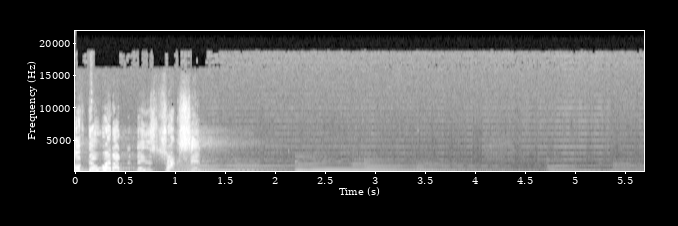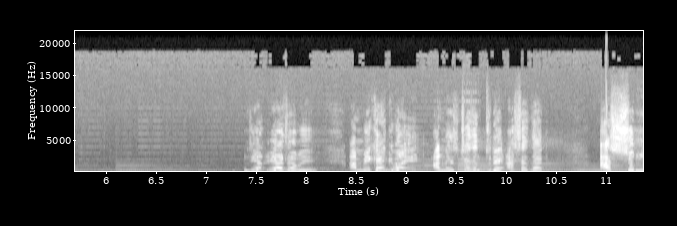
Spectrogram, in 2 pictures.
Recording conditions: large echoing room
